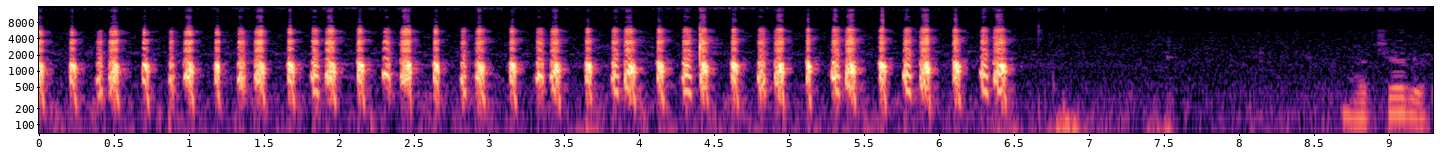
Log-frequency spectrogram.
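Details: Female chukar partridge giving a fast series of harsh clucking notes, about two per second, steady for six seconds before stopping abruptly into silence.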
